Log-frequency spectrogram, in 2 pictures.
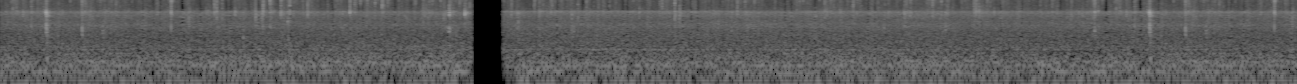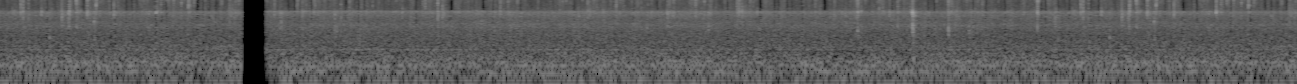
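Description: Steady rain falling, an even hiss with scattered sharp drip ticks. The sound cuts out completely for a split second twice, about five seconds in and again about fifteen seconds in.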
